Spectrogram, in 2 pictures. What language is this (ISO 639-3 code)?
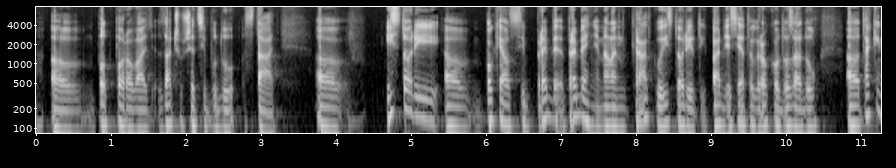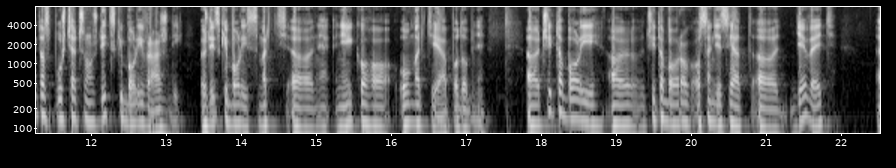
slk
